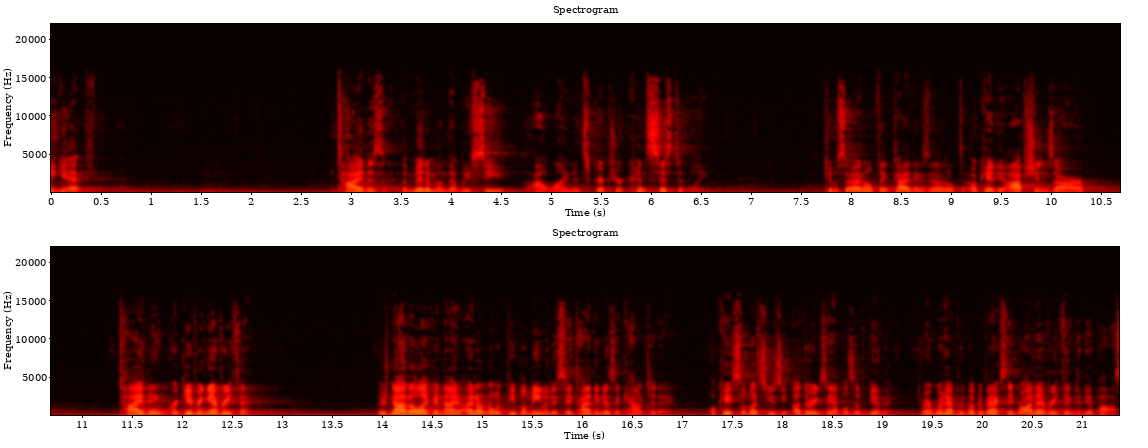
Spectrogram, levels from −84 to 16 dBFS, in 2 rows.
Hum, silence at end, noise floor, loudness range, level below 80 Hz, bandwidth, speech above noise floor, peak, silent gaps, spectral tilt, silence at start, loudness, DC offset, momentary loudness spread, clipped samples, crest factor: 60 Hz at -65 dBFS; 0 s; -63 dBFS; 8 LU; -60 dBFS; 16.5 kHz; 27 dB; -12 dBFS; none; -4.5 dB/octave; 0 s; -36 LUFS; under 0.1%; 14 LU; under 0.1%; 24 dB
